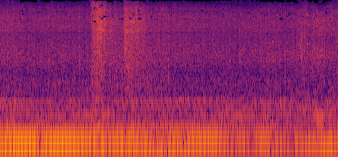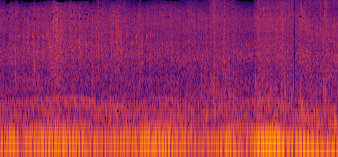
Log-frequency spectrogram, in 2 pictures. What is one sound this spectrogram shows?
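A tank engine rumbles and revs as the tank drives over rubble.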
